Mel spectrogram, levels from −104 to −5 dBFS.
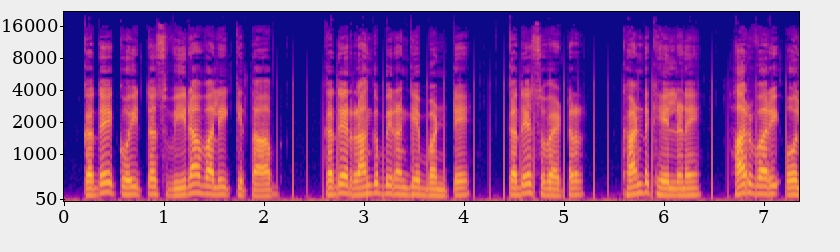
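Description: From 2.14 s, just after "ਕੋਈ ਤਸਵੀਰਾਂ ਵਾਲੀ ਕਿਤਾਬ", a train of clicks starts and runs to 7.22 s: some forty near-identical pops at a steady 6.7 per second, peaking around 5 dB above the speech, so they tick through words and pauses alike. The likely source is interference or an interface injecting pulses. A waveform shows evenly spaced sharp spikes, and a spectrogram shows a picket fence of thin vertical broadband lines.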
